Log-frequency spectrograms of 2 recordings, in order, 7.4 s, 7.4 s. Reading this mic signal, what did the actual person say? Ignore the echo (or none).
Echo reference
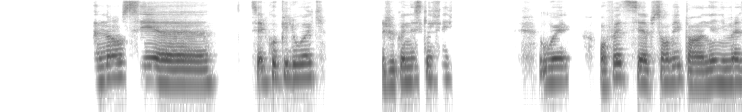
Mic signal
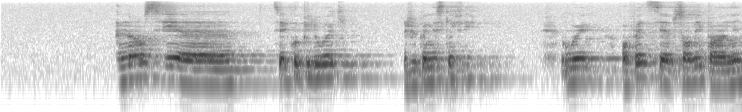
none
